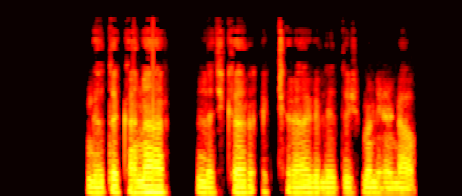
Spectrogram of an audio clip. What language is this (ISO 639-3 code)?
mvy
